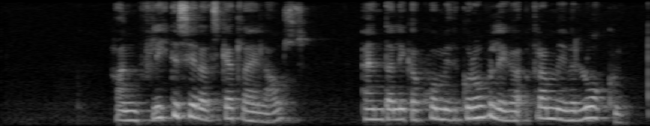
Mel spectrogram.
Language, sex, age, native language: Icelandic, female, 40-49, Icelandic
